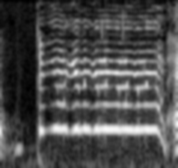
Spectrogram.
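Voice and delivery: high mock alarm ringing, ding ding; alarm imitation. Pastor mimics the alarm going off, high mock ringing. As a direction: ring it out high like a fire alarm.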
